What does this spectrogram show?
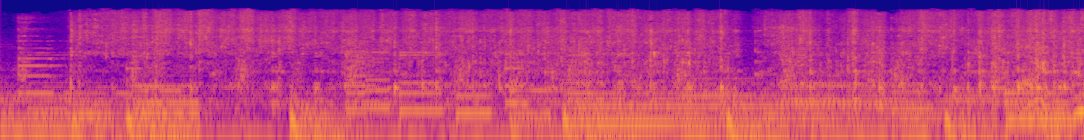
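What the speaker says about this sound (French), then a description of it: "On fouette tout ça." Eggs and sugar being whisked in a bowl for a pineapple cake, a steady busy scraping and clinking that runs continuously and fairly loud throughout.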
